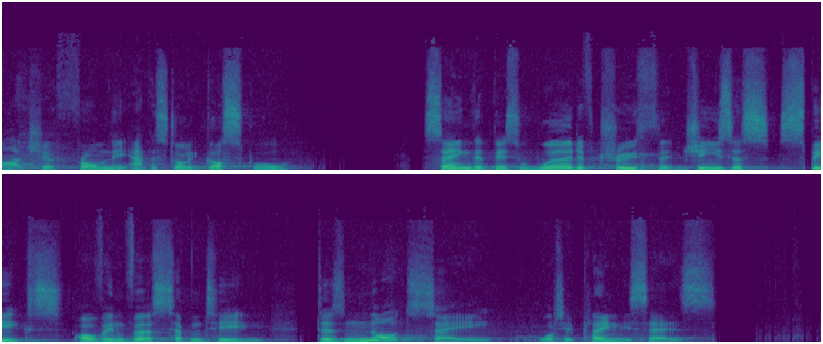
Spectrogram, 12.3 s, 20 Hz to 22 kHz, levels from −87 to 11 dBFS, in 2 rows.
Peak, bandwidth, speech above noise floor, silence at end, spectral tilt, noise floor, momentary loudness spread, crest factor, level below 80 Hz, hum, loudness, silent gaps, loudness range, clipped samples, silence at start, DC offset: -12 dBFS; 17.5 kHz; 37 dB; 0.8 s; -5 dB/octave; -68 dBFS; 12 LU; 20 dB; -74 dBFS; none; -32 LUFS; 2.46-2.51 s, 2.57-2.93 s, 3.11-3.15 s, 8.47-8.51 s; 3 LU; under 0.1%; 0 s; under 0.1%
